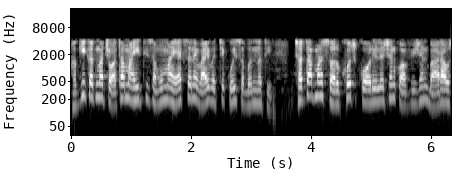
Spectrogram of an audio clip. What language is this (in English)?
Gujarati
